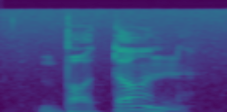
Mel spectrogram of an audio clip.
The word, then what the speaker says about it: botón: A big button on your bottom, because button is botón. A button on your bottom. Botón.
